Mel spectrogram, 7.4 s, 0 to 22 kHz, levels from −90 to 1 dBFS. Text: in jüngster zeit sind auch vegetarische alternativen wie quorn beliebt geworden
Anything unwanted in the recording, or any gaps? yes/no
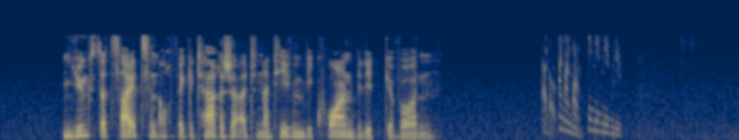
yes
